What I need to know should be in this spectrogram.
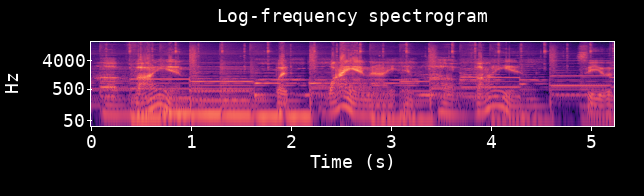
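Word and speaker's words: Waiʻanae: The W in the front of a word is wa, like Waianai, Waialai, wa.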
